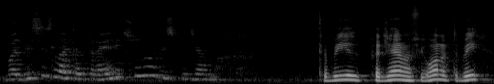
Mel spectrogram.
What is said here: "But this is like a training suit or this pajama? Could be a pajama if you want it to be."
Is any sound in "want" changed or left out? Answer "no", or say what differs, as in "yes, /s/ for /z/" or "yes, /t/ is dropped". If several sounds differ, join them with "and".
yes, /t/ is dropped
